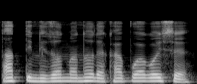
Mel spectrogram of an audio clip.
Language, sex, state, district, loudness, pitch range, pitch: Assamese, male, Assam, Hailakandi, -15 LUFS, 145-155 Hz, 155 Hz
